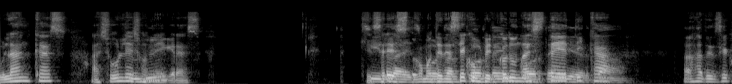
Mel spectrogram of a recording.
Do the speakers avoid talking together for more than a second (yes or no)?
no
